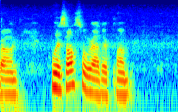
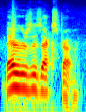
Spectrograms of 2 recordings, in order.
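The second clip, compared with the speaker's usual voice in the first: gruff cabbie; 8 dB louder than usual. Acted. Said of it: "he said gruffly".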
